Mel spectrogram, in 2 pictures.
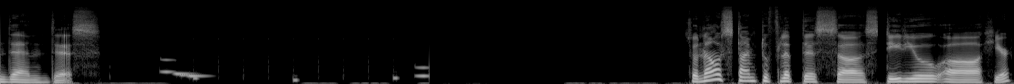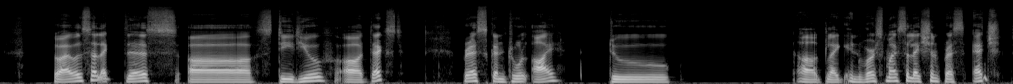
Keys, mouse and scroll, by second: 4.2 alt+middle click, 4.7 alt+click.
